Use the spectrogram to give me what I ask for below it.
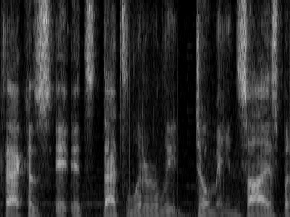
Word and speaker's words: demesne: By the way, the way you pronounce that, funnily enough, is domain.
